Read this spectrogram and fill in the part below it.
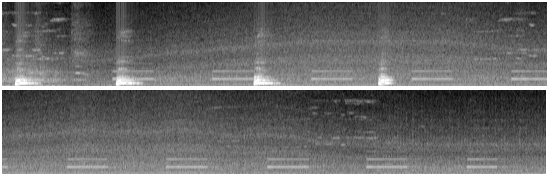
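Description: A truck engine rumbles low.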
